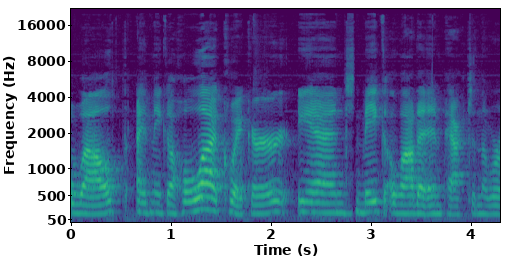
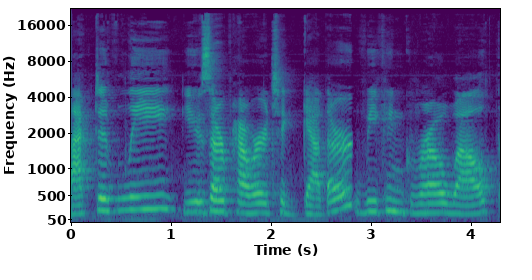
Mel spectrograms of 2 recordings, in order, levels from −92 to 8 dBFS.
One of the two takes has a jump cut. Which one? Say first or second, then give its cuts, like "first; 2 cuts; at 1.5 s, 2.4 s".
second; 1 cut; at 2.8 s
